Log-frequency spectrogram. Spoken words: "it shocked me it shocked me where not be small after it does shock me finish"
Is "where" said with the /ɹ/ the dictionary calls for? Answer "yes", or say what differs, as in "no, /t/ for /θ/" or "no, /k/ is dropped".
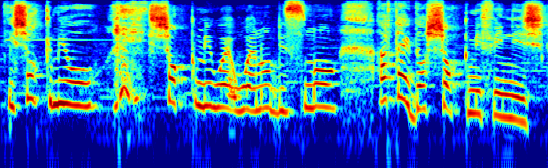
no, /w/ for /ɹ/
